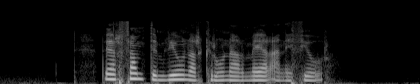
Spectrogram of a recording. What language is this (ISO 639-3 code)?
nor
